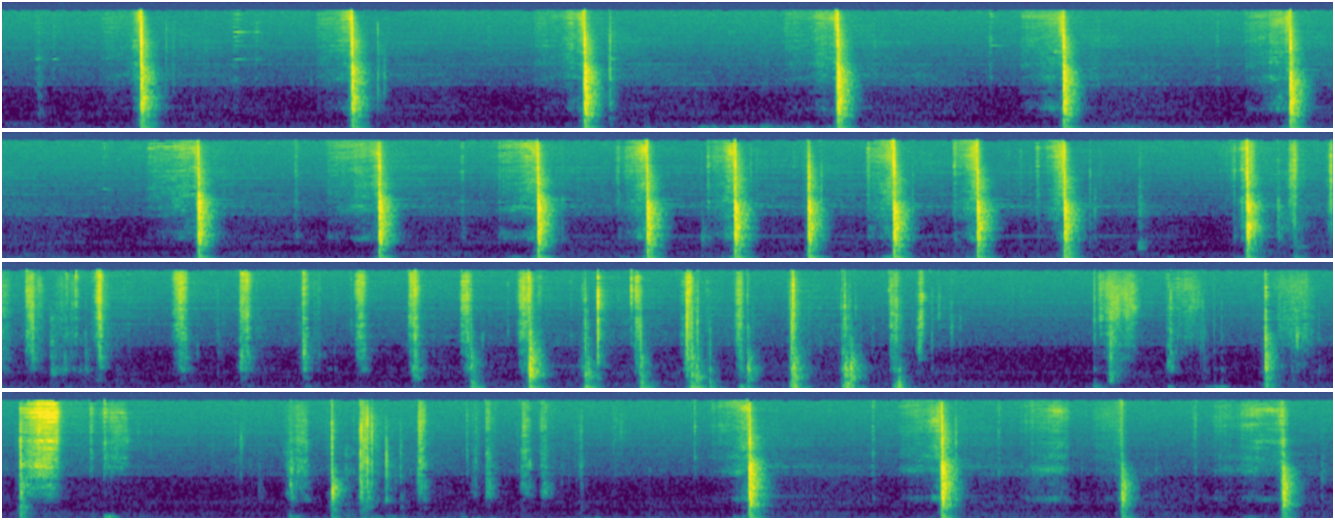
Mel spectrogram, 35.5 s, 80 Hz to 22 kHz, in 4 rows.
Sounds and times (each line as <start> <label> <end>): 2.2 kitchen knife chopping A carrot 2.6
3.8 kitchen knife chopping A carrot 4.1
5.4 kitchen knife chopping A carrot 5.8
6.9 kitchen knife chopping A carrot 7.2
8.4 kitchen knife chopping A carrot 8.8
10.0 kitchen knife chopping A carrot 10.4
11.2 kitchen knife chopping A carrot 11.6
12.2 kitchen knife chopping A carrot 16.2
17.1 kitchen knife chopping A carrot 24.0
25.0 scraping sounds 27.5
26.2 kitchen knife chopping A carrot 27.4
31.5 kitchen knife chopping A carrot 31.8
32.7 kitchen knife chopping A carrot 33.1
34.0 kitchen knife chopping A carrot 34.2
34.9 kitchen knife chopping A carrot 35.4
